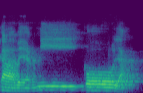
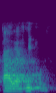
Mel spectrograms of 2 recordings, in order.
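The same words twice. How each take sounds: First: "Cavernícola" very slow and chanted, stressing "ní"; sing-song demo word. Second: Soft repeat. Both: Shown as a demonstration. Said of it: "puede llevar la tilde".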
